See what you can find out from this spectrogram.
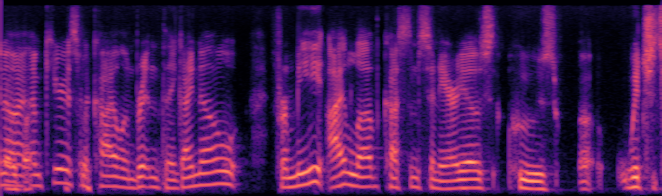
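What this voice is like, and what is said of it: Usual voice. Nothing is said of it.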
